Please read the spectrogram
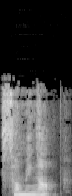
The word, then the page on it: summing up: British English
